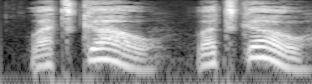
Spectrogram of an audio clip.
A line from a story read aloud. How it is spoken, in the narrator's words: I exclaimed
